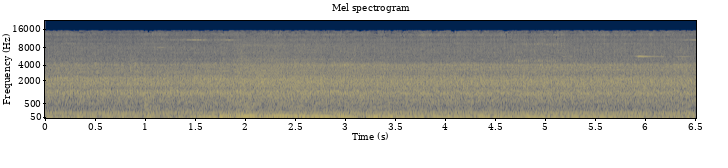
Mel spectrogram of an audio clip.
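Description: Car engine running at low speed in slow traffic, a steady low drone that swells briefly about two seconds in.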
